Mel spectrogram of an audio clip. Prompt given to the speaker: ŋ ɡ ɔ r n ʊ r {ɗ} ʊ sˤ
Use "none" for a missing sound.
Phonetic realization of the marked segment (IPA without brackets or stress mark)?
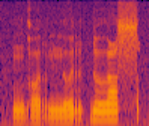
ɗ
